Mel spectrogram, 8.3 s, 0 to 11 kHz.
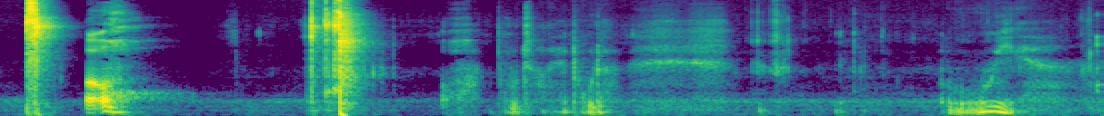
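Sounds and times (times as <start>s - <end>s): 
can of cola popping open: 0.2s - 0.6s, 2.3s - 2.9s
speech: 0.7s - 1.1s.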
